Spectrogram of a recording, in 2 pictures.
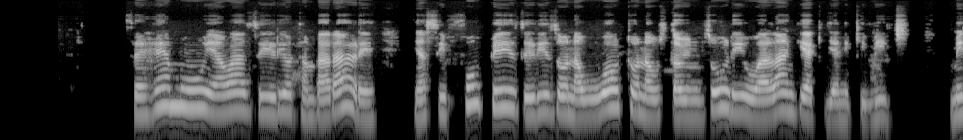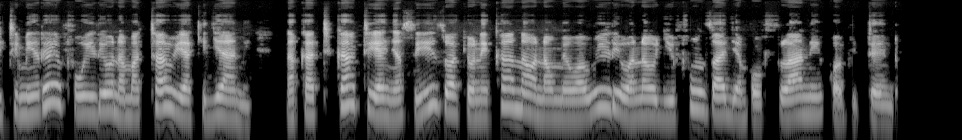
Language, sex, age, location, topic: Swahili, female, 50+, Dar es Salaam, education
